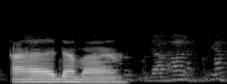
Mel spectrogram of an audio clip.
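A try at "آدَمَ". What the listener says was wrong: আ দামা, বেশি করে টান দেবেন।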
